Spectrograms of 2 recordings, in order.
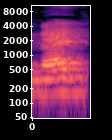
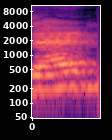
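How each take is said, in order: First: The word starts with an N sound. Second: The word starts with a G sound. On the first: The speaker calls it right. "बल्कि क्या पढ़ते हैं नेट पढ़ते हैं" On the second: The speaker calls it wrong. "इसको जैंट नहीं पढ़ते"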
